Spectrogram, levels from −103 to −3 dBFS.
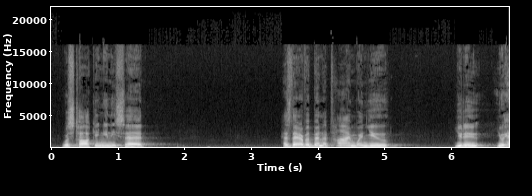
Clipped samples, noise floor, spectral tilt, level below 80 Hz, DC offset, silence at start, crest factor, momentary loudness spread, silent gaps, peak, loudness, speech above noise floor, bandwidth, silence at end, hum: under 0.1%; -68 dBFS; -7 dB/octave; -44 dBFS; under 0.1%; 0.2 s; 16 dB; 7 LU; none; -6 dBFS; -21 LUFS; 48 dB; 16.5 kHz; 0 s; none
